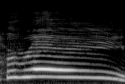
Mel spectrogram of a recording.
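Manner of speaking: high, loud hooray; cheering yell. Acted. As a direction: cheer it out big.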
